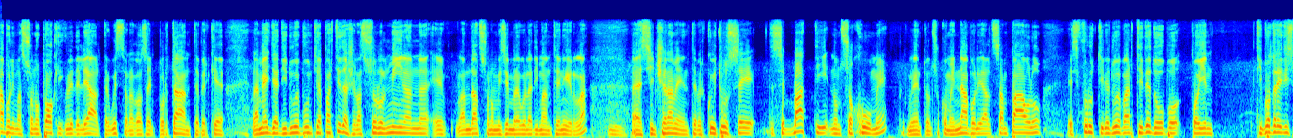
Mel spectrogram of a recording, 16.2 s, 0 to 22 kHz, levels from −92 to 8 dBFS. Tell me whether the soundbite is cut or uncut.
uncut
